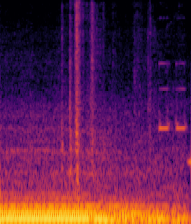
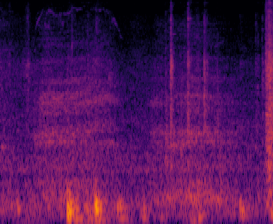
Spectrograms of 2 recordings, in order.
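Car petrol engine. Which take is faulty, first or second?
second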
